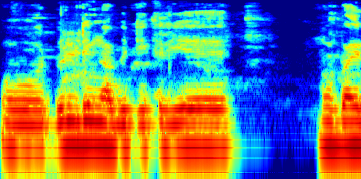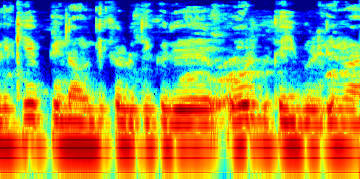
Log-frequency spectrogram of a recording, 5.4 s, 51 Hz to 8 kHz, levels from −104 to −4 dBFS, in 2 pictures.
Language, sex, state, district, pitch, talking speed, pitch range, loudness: Rajasthani, male, Rajasthan, Churu, 125 Hz, 175 wpm, 120-130 Hz, -16 LUFS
